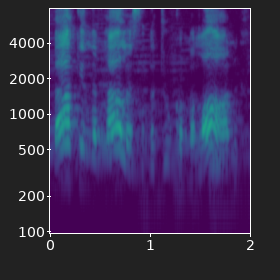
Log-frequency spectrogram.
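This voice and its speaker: A woman's voice: medium pitch, animated, fast, a bit bright. A woman announcing and narrating a radio play in a theatrical, old-time style. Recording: music under the voice.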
